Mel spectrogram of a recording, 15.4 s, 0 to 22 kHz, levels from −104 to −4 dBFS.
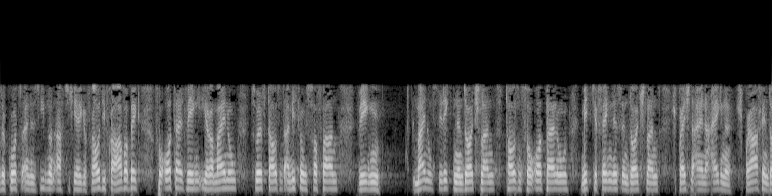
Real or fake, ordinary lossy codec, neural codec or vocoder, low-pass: real; none; none; 3.6 kHz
